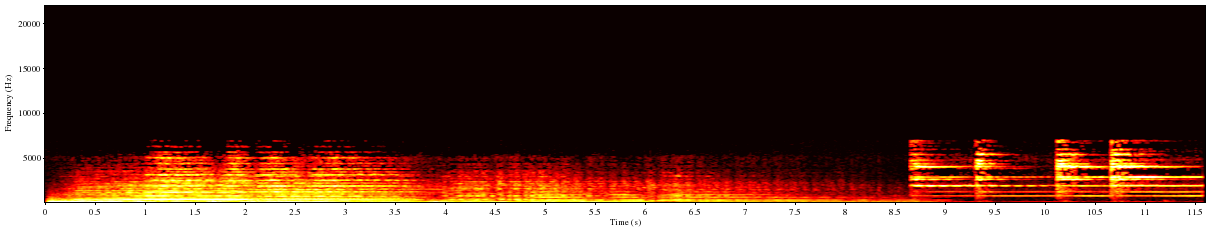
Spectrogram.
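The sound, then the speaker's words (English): A fire engine bell rings loud, its resonant tones hanging and fading before several sharp, separate clangs strike near the end. No voices. “We'll give him a ride in the engine and let him ring the bell.”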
